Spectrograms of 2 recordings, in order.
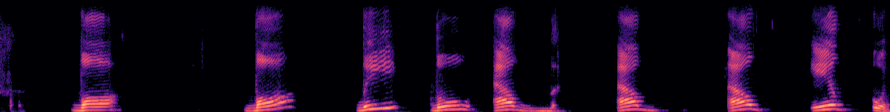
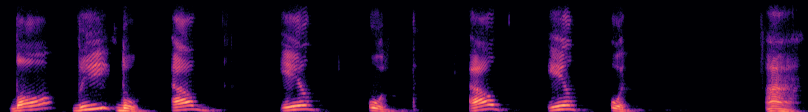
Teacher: Jadi ketika membaca huruf dhad, maka tepi lidah ni dia terangkat sampai hujung lidah ni. Sampai hujung lidah terangkat ke atas.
